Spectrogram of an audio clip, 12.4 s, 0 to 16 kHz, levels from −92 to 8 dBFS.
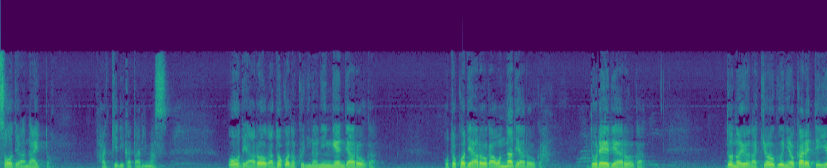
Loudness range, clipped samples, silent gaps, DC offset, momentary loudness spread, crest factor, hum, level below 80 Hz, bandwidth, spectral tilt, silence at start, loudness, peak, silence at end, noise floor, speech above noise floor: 6 LU; under 0.1%; none; under 0.1%; 15 LU; 16 dB; none; -48 dBFS; 11.5 kHz; -6 dB/octave; 0 s; -16 LUFS; 0 dBFS; 0 s; -47 dBFS; 32 dB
